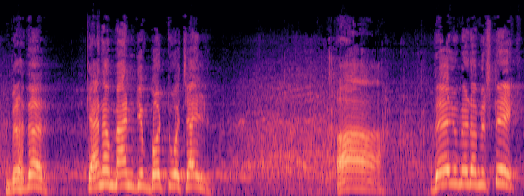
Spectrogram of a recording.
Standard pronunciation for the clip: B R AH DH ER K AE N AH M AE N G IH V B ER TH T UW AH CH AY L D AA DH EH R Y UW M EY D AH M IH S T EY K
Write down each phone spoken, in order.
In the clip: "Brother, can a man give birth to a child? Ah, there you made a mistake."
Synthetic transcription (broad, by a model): B R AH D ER K AE N AH M AE N G IH V B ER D T UW AH CH AY L D AA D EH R Y UW M EY D AH M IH S T EY K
